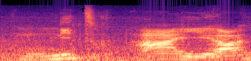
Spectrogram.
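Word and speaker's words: Nith-Haiah: Et qui ça vertu génie ça qui c'est 25e génie qui c'est Nitre Aïha qui s'écrit N-I-T-H Trésignon H-A-I-A-H lycée conseil intelligence, la force, conseil, intelligence, la force, la sagesse, la piété, la science, l'écoute.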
